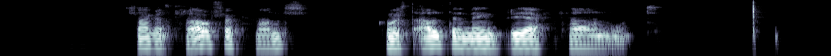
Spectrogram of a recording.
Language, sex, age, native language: Icelandic, male, 50-59, Icelandic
